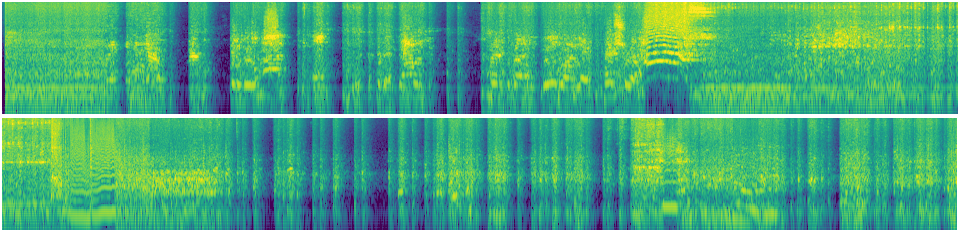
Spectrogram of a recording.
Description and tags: Damaged Ship's Recorder
I was trying to record something onto my computer of something I recorded with a mobile app and somehow it got horribly distorted and kind of choppy. It was some people going by on bikes. Not sure why the lady screamed but it really does sound like something went very wrong for a ship's crew.
It could be useful for productions that require a damaged and chaotic flight recorder sound effect.
bang, black-box, boat, chaos, chaotic, collision, craft, crash, crew, damaged, explosion, flight-recorder, metal, plane, ship, space, vehicle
